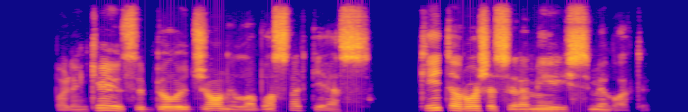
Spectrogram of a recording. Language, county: Lithuanian, Šiauliai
